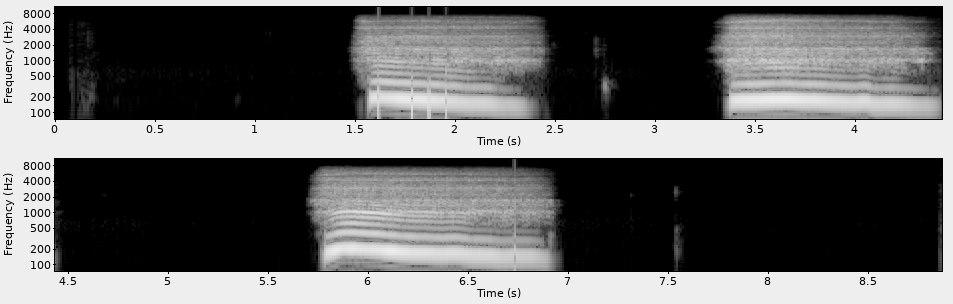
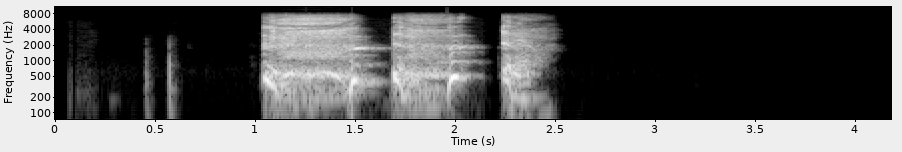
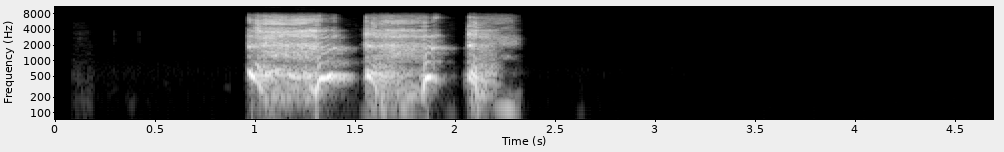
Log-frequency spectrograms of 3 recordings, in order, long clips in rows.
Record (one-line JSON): {"exhalation_length": "8.9 s", "exhalation_amplitude": 23135, "exhalation_signal_mean_std_ratio": 0.47, "three_cough_length": "4.2 s", "three_cough_amplitude": 32767, "three_cough_signal_mean_std_ratio": 0.41, "cough_length": "4.7 s", "cough_amplitude": 32141, "cough_signal_mean_std_ratio": 0.37, "survey_phase": "beta (2021-08-13 to 2022-03-07)", "age": "18-44", "gender": "Female", "wearing_mask": "No", "symptom_cough_any": true, "symptom_new_continuous_cough": true, "symptom_runny_or_blocked_nose": true, "symptom_sore_throat": true, "symptom_onset": "3 days", "smoker_status": "Never smoked", "respiratory_condition_asthma": false, "respiratory_condition_other": false, "recruitment_source": "Test and Trace", "submission_delay": "1 day", "covid_test_result": "Positive", "covid_test_method": "RT-qPCR", "covid_ct_value": 36.3, "covid_ct_gene": "ORF1ab gene"}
